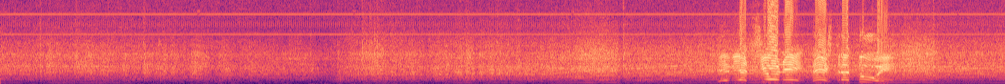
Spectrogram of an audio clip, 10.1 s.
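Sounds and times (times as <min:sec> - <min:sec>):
rally car engine from inside cabin: 0:00.0 - 0:10.0
road and tyre noise: 0:00.0 - 0:10.0.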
